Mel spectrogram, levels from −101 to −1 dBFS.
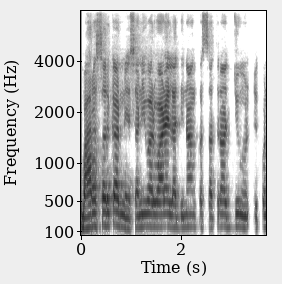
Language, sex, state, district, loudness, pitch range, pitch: Marathi, male, Maharashtra, Pune, -24 LUFS, 155-165 Hz, 160 Hz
